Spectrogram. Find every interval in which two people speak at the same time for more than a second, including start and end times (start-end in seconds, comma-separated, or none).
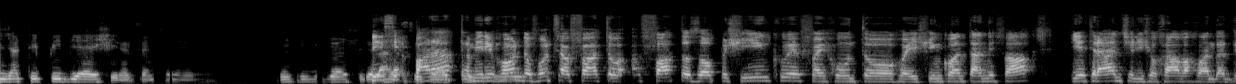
3.7-5.3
